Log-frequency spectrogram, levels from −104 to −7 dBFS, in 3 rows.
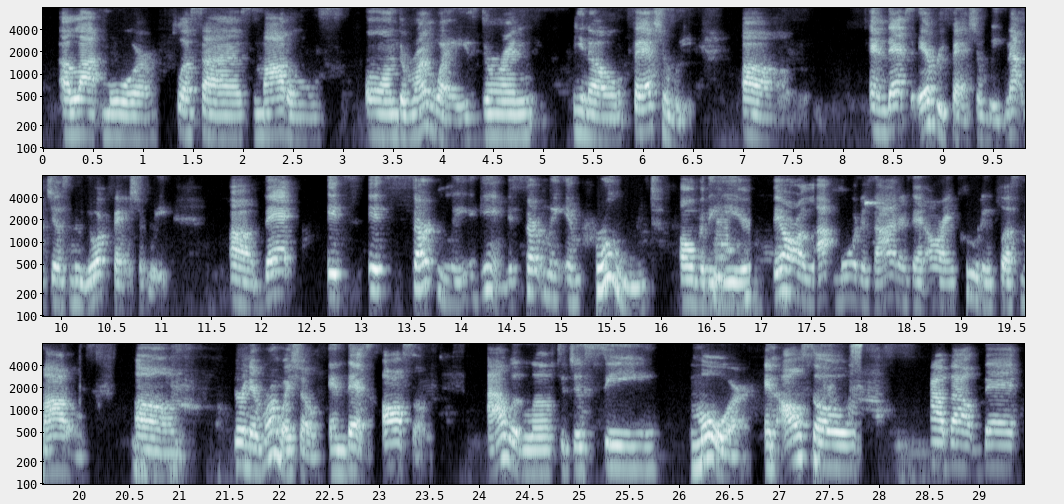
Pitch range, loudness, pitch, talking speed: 145-205 Hz, -23 LUFS, 160 Hz, 140 wpm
